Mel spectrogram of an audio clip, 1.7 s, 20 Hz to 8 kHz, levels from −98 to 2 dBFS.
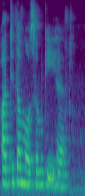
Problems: constant background noise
